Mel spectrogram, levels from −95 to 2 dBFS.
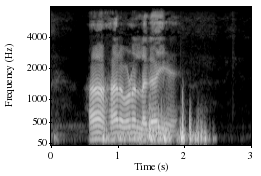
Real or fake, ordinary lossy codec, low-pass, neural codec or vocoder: real; Opus, 64 kbps; 7.2 kHz; none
